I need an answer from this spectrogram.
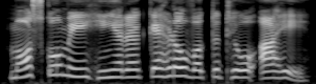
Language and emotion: Sindhi, neutral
